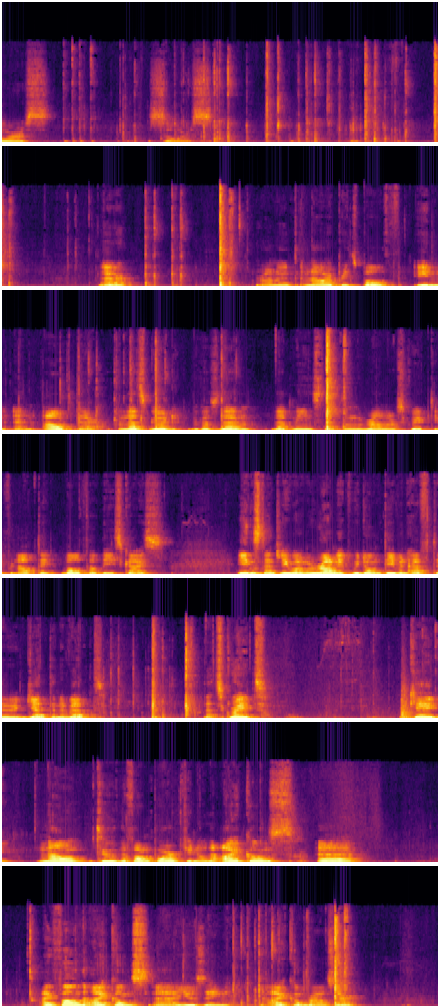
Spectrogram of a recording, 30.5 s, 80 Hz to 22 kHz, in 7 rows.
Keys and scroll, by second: 3.8 shift+super+Return, 29.6 shift+super+Return.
